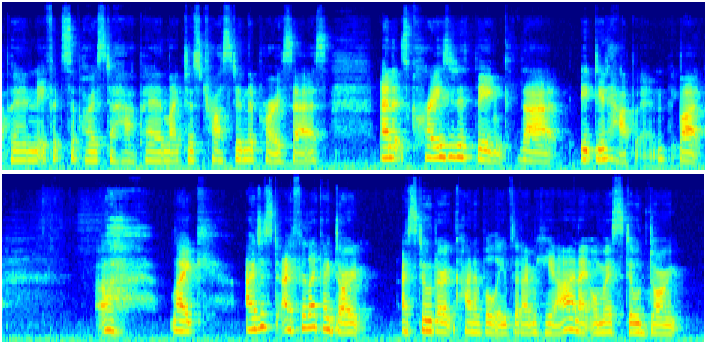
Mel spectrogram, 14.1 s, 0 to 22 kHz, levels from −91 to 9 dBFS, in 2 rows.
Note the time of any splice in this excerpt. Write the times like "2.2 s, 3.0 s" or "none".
6.7 s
